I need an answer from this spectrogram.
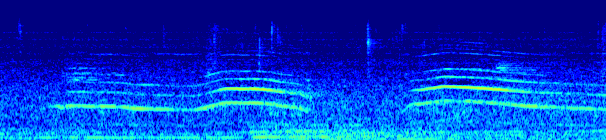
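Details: Quarrelling cats on house roofs over territory: a low moan swells into two rising-and-falling yowls about a second and a half apart, over a steady low hum.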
